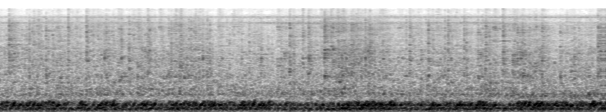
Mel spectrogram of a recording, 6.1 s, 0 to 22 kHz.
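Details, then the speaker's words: Rat rod engine at idle driving a York AC compressor converted to pump air, pressure switch set to cut out near 100 psi. Even, deep idle with a steady churn and no knocks or misses. Normal idle under compressor load. "so I'm crank it up and just let it idle to show you how fast this builds up pressure idle"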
